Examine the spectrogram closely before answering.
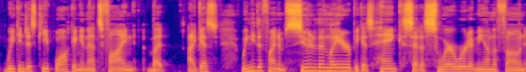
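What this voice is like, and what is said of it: Stressed, tense tone of voice. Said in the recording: “as you can probably tell by my tone of voice, I'm also very stressed out”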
